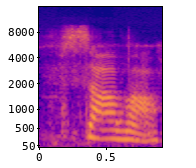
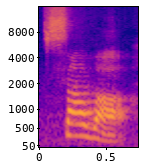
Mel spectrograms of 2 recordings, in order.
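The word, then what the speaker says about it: ça va: Sava. Sava. Okay. Fine. So how you know it is Sava?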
